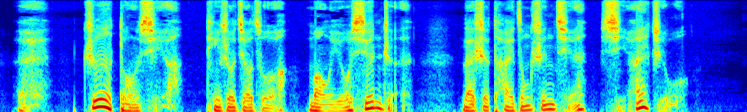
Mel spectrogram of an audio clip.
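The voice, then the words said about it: Lowered, mock-mysterious voice. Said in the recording (Chinese): “用压低、故作神秘的声音说道”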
